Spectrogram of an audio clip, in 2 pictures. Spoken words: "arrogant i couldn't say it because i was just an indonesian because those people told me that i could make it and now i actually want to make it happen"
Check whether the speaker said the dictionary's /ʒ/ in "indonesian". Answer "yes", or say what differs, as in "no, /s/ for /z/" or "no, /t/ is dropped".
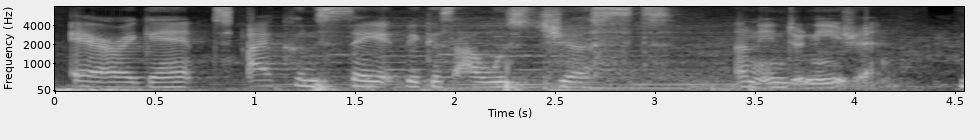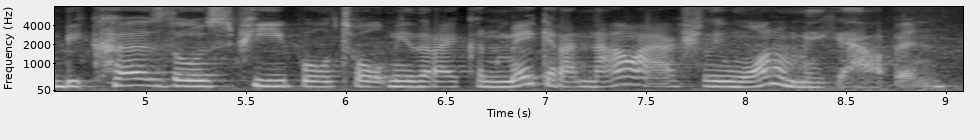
yes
